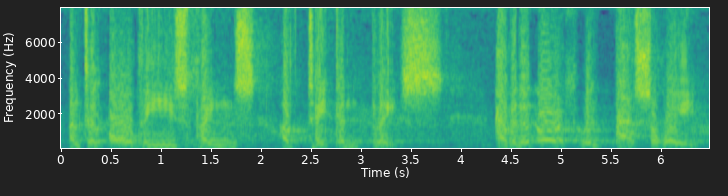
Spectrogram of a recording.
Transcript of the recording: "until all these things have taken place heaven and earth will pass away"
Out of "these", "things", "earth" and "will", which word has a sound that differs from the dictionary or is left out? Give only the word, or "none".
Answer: none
